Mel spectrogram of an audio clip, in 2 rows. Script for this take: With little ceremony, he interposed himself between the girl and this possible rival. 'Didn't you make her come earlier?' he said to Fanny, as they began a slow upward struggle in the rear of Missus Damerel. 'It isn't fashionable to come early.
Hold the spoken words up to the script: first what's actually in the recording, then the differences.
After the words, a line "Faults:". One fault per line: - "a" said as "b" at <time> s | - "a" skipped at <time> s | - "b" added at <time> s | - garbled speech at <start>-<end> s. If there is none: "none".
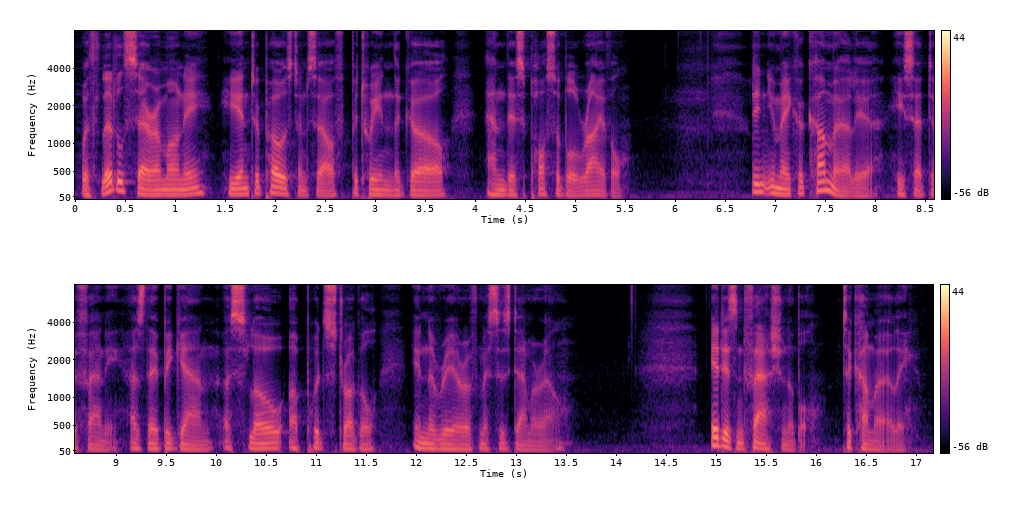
With little ceremony, he interposed himself between the girl and this possible rival. 'Didn't you make her come earlier?' he said to Fanny, as they began a slow upward struggle in the rear of Missus Damerel. 'It isn't fashionable to come early.
Faults:
none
